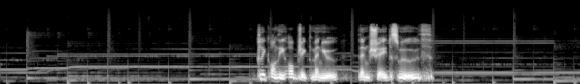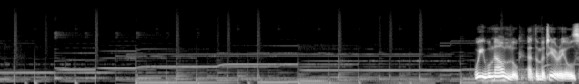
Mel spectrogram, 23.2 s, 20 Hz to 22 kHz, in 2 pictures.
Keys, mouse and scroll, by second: 1.0-4.9 middle drag, 11.0-14.8 drag.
